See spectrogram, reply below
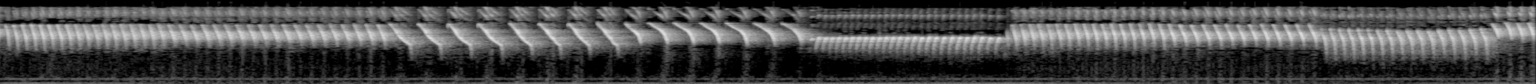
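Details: Singing canary delivering a continuous rapid high rattle, then a series of steep descending whistled sweeps, a steady sustained buzzy note, and more fast rattling trills with short pitch shifts, all loud and unbroken.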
